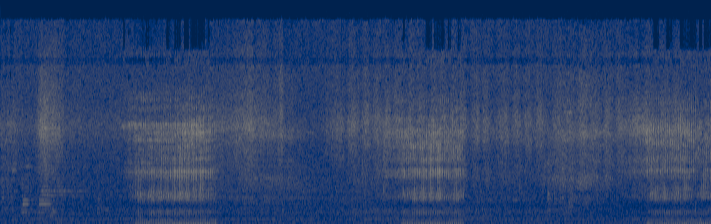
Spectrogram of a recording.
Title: Big dog snores with eyes open #lazydogs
